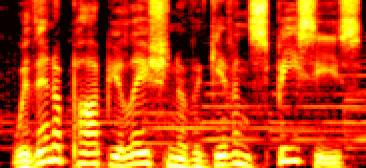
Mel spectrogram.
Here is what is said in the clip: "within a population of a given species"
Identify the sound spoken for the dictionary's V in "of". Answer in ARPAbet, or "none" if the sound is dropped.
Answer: V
